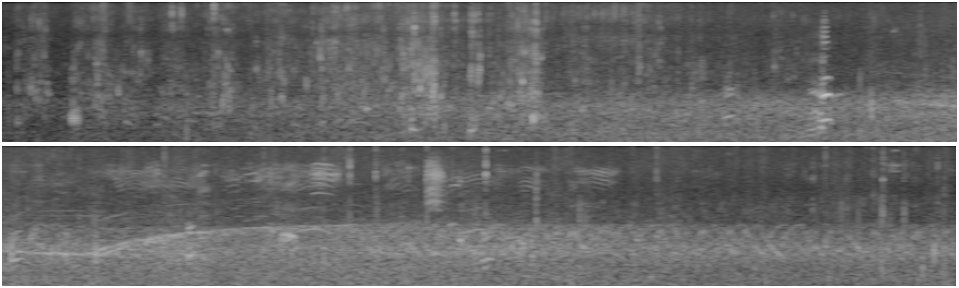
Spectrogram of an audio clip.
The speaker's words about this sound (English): I can hear the swans and ducks. The splash of water.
